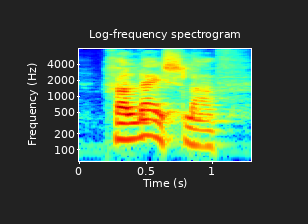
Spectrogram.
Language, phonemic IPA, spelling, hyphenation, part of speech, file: Dutch, /ɣaːˈlɛi̯ˌslaːf/, galeislaaf, ga‧lei‧slaaf, noun, Nl-galeislaaf.ogg
- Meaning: a galley slave, one forced to row on a galley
